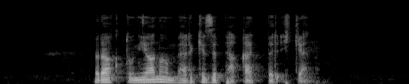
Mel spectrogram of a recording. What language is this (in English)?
Uyghur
